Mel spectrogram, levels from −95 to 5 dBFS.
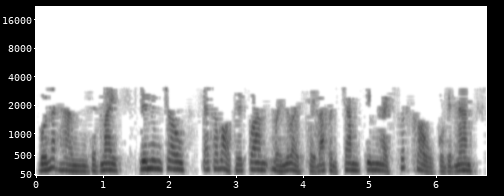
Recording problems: garbled, watery; badly; nothing above 3 kHz

